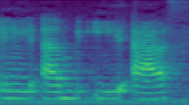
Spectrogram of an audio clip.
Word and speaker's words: Ames: been also crushing on the name Ames spelled a-m-e-s Ames you guys know this is one of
